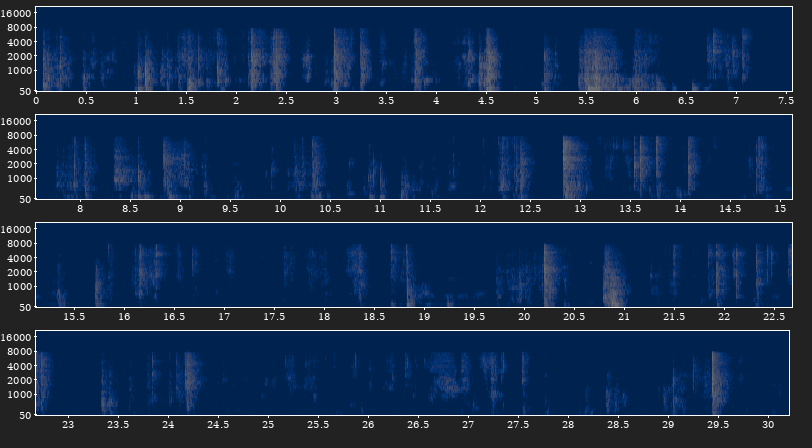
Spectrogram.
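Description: Irregular rustling, crinkling and tearing of card packaging as a hockey card box is opened and its packs are taken out and handled. Scattered short clicks and scrapes of cardboard and cards run through it.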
